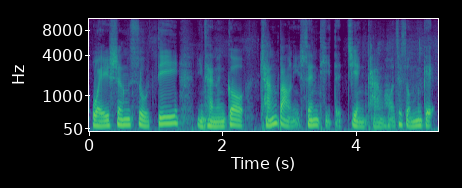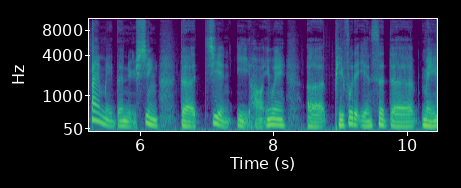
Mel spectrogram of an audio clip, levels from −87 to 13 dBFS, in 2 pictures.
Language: Chinese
